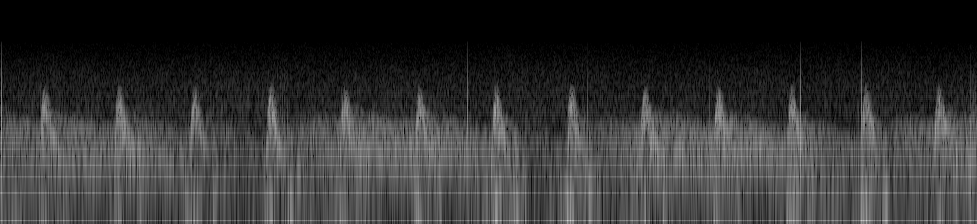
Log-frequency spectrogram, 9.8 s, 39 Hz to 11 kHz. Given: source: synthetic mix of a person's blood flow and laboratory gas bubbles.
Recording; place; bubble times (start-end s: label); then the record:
Doppler ultrasound of blood flow; subclavian vein
no bubbles
From the record:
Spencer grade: 0 (complete lack of bubble signals)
